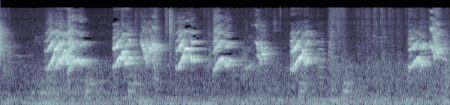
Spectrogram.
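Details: Zebra finches uttering clear, separate nasal honks that dip and rise, one every second or so, with short quiet gaps between them.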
